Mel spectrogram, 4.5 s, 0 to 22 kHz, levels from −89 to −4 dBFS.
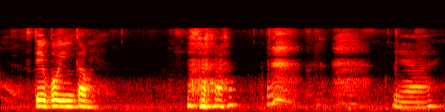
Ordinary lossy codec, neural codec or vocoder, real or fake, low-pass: none; none; real; none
